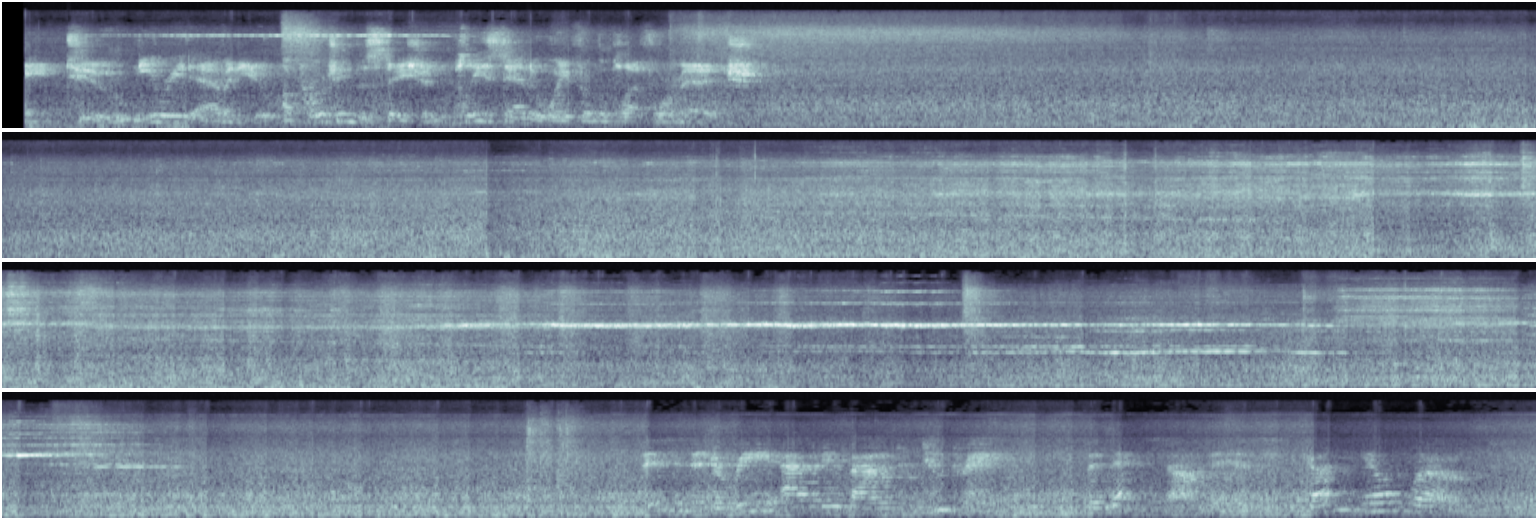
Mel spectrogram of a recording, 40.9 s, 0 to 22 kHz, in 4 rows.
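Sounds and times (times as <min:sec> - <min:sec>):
subway train wheels clattering: 0:00.3 - 0:40.9
train brakes squealing: 0:19.2 - 0:21.2, 0:21.8 - 0:31.8.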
